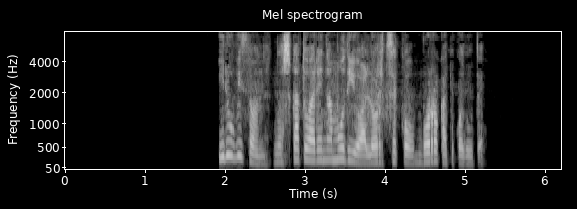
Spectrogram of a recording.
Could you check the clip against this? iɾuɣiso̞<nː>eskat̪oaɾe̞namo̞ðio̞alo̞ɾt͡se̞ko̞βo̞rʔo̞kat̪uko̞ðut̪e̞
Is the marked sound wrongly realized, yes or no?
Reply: no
